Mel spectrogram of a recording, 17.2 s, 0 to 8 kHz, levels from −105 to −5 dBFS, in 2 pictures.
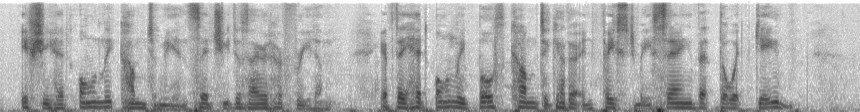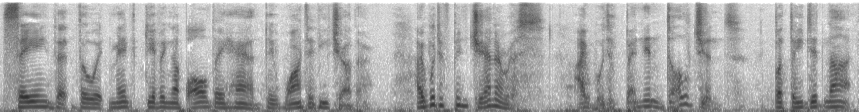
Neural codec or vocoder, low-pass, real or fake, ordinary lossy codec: codec, 16 kHz, 2 kbps, FreqCodec, larger model; 7.2 kHz; fake; AAC, 48 kbps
